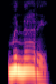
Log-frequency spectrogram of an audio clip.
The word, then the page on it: menarik: indonesian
